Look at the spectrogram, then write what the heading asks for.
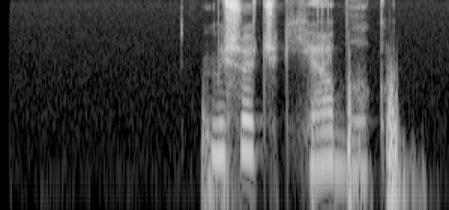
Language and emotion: Russian, sad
